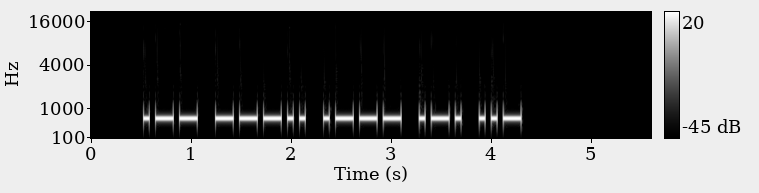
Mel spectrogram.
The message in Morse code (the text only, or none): W8JRU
